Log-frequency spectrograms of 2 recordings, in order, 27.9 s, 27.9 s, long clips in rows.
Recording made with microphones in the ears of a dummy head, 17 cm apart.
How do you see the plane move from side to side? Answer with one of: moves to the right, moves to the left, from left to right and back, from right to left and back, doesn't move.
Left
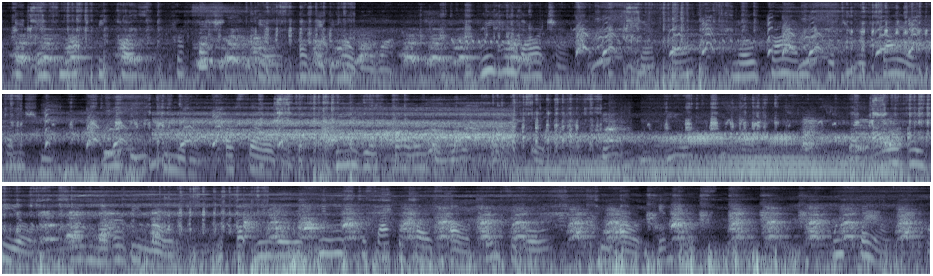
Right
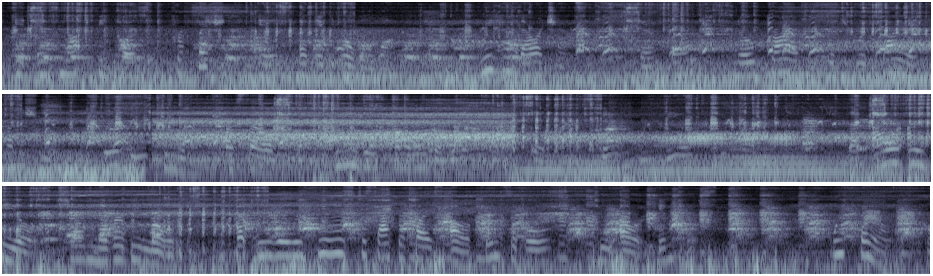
moves to the left.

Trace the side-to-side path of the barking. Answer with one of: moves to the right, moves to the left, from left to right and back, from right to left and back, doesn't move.
doesn't move.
